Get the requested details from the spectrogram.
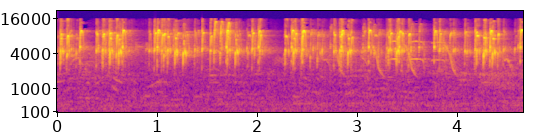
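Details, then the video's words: Loud chirping from a squirrel on 17 February 2021: bouts of quick, shrill, clicking chips about a second long, separated by brief gaps, plus soft downward-sliding bird notes in the background. "Loud squirrel chirping sounds"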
